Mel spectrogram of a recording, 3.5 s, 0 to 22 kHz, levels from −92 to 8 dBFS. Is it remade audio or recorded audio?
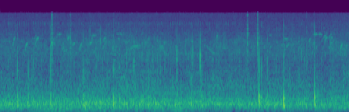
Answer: remade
